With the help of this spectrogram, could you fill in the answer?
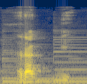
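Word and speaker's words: রাজ্ঞী: উচ্চারণটি অনেকে ভুল করে, সঠিক উচ্চারণ হচ্ছে রাগ্গি, রাগ্গি।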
